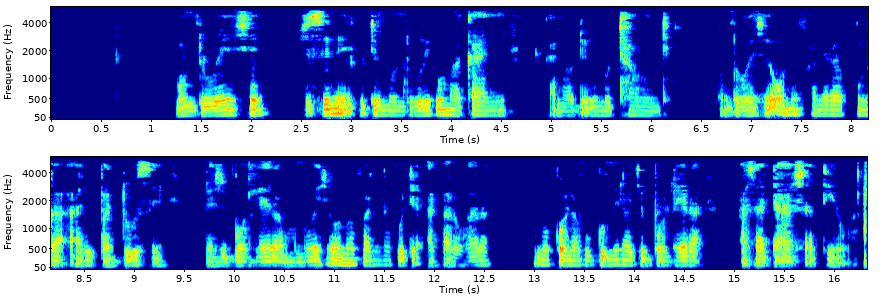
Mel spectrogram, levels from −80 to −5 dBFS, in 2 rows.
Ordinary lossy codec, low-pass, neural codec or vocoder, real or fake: MP3, 24 kbps; 5.4 kHz; vocoder, 24 kHz, 100 mel bands, Vocos; fake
